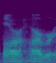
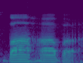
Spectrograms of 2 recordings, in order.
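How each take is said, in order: First: The r sounds are pronounced clearly. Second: The r sounds are dropped, Maine style.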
